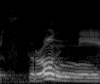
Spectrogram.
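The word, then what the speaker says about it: стройный: Svelte, or stronni, as we say in Russian, which rhymes with horny, which I am, and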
